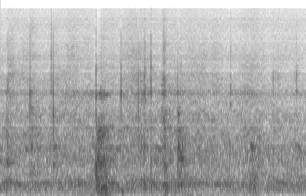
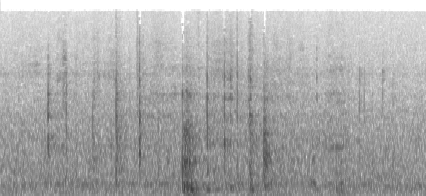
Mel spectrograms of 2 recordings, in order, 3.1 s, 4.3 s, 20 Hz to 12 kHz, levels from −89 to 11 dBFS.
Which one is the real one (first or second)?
second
